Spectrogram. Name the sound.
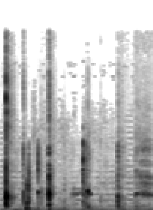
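round of applause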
